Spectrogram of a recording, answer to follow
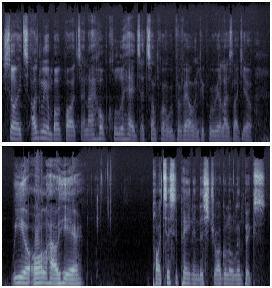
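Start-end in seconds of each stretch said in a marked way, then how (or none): none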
